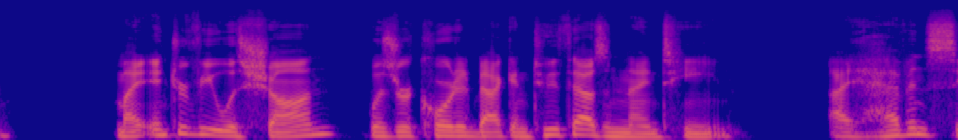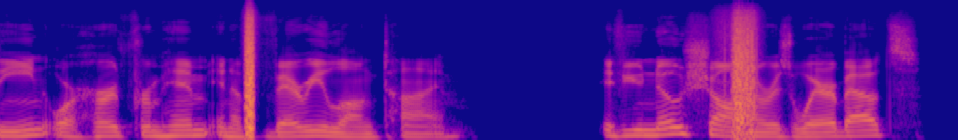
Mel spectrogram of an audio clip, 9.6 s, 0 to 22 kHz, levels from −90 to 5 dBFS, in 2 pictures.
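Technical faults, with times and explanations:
5.98–6.09 s and 8.32–8.63 s, wireless microphone noise hit: the analogue FM radio link fades as reflected paths cancel, letting receiver noise rise. A brief static burst follows "from him in a", and a longer 0.31 s swish follows "you know".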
